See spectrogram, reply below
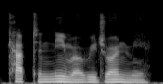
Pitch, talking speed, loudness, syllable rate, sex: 115 Hz, 145 wpm, -21 LUFS, 5.6 syllables/s, male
